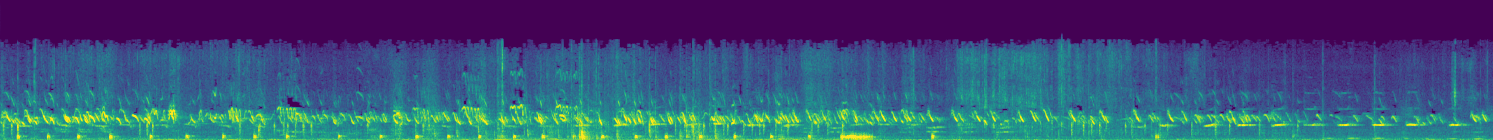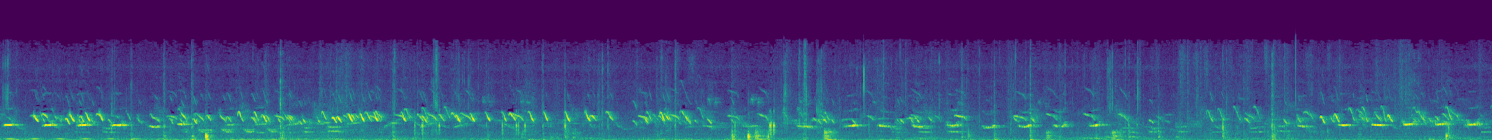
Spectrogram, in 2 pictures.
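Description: A brood of newly hatched chicks peeping continuously and rapidly, high-pitched, while the mother hen clucks low and steadily through the first several seconds, with one louder call about eight seconds in.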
